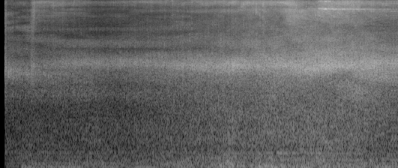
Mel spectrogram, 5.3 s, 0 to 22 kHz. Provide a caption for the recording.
Sound effects > Vehicles
tampere bus15
bus, vehicle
